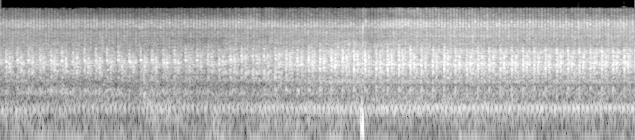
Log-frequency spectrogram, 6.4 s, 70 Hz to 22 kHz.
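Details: BMW N52B25 on a morning cold start: fast, even ticking knock over a steady idle, seemingly from the oil filter housing area; cause unknown.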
